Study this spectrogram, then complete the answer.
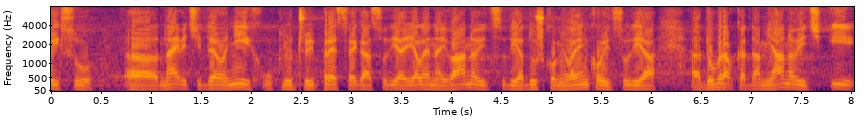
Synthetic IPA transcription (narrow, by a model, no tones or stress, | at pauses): jixsu | najʋe̞t͡ɕid̪eo̞ɲiːxukʎut͡ʃpɾe̞ːsʋe̞ɡasud̪ijajelenaiʋaːno̞ʋit͡ɕsud̪ijad̪uʃkomileːŋko̞ʋit͡ɕsud̪ija | d̪ubɾaʋkad̪amijaːno̞ʋit͡ɕi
